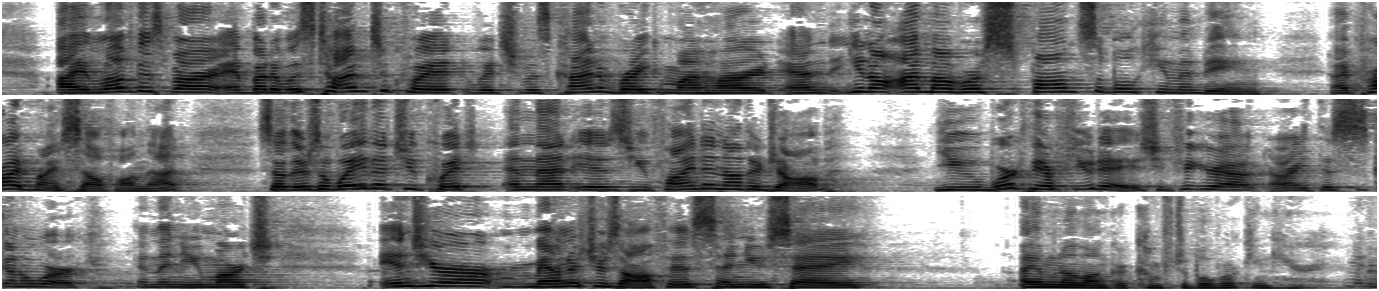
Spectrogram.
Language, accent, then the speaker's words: English; Boston, Massachusetts, United States; I'm from Boston. I move here, burlesque.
